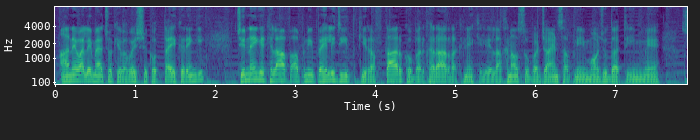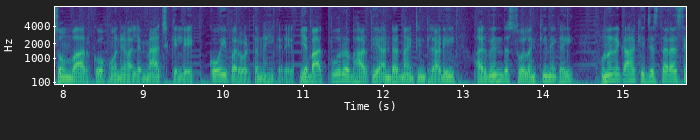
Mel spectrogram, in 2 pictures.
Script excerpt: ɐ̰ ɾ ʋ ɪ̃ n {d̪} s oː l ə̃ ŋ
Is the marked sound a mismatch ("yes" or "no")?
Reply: no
